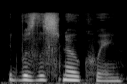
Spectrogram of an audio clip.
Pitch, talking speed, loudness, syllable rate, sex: 185 Hz, 235 wpm, -21 LUFS, 4.5 syllables/s, female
